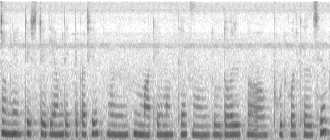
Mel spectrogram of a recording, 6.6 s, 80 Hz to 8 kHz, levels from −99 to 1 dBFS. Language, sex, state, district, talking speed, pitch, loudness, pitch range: Bengali, female, West Bengal, Jhargram, 125 wpm, 205 Hz, -42 LUFS, 200-215 Hz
